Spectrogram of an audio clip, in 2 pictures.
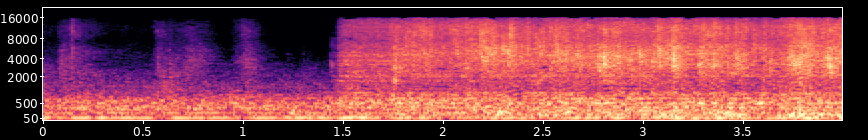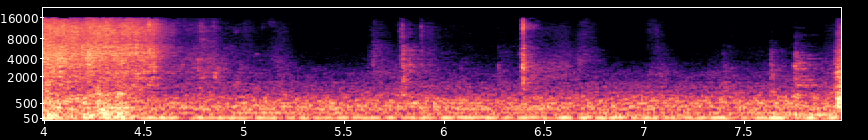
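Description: Kitchen sink faucet running while hands are washed under it: the water starts about a second and a half in, runs for about three seconds, then is shut off.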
